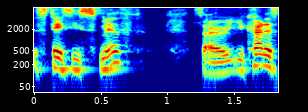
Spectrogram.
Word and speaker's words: Stacey Smith?: So, my name is Stacey Smith, and you do pronounce the question mark.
